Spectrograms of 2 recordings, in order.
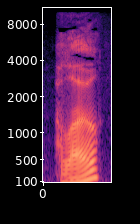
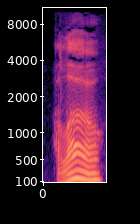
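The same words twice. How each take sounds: First: "Hello" with a rising end; questioning phone greeting. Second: "Hello" pitched much higher, falling at the end; repeated phone greeting. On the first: Anne picking up the wall phone, questioning hello. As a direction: answer with an asking lift on "Hello". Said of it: "went over to the wall phone". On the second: Anne repeating herself to a silent caller, high insistent hello. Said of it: "Anne repeated". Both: A narrator's reading.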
